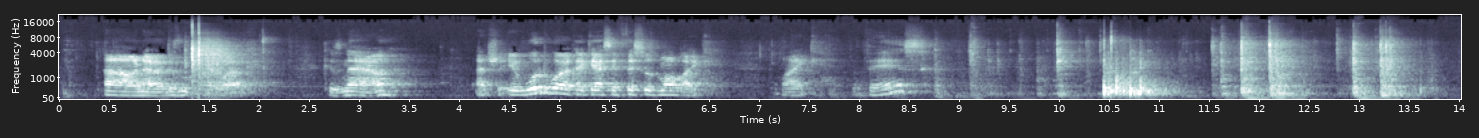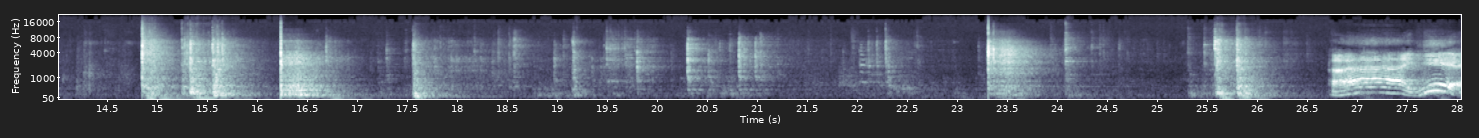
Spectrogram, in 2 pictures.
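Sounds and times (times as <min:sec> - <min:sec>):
machine frame knocks and rattles: 0:08.7 - 0:13.9, 0:14.8 - 0:21.2.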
